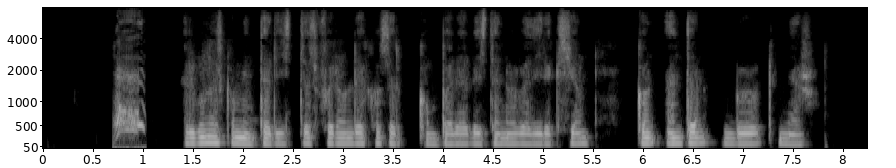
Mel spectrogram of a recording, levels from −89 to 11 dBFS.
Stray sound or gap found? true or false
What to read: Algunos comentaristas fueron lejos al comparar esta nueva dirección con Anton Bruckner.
true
